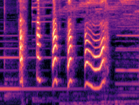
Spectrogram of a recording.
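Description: A small white dog gives a string of short, high whimpering yips, four quick cries followed by a longer wavering whine, close and fairly loud with no speech.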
